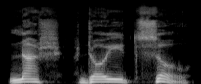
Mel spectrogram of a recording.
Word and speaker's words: Náshdóítso: Mary attempted to repeat it, stumbling over the pronunciation. His mouth curved slightly, not quite a smile, but close. "Náshdóítso," he corrected, speaking slower. "Náshdóítso," she tried again.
